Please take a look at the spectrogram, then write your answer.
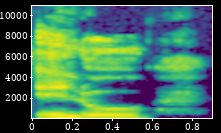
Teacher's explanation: il faudra du coup bien prononcer le H les Français ont tendance à l'enlever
